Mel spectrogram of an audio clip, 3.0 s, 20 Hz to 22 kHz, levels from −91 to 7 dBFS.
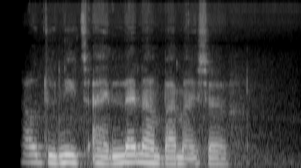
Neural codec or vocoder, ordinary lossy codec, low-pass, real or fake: vocoder, 48 kHz, 128 mel bands, Vocos; none; none; fake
